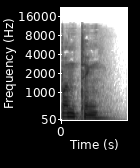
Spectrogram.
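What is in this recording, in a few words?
"bunting", British English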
